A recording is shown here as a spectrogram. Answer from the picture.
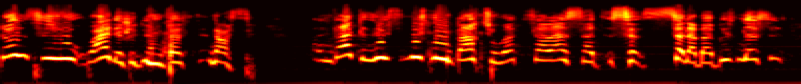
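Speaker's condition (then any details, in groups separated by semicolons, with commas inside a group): Cerebral palsy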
